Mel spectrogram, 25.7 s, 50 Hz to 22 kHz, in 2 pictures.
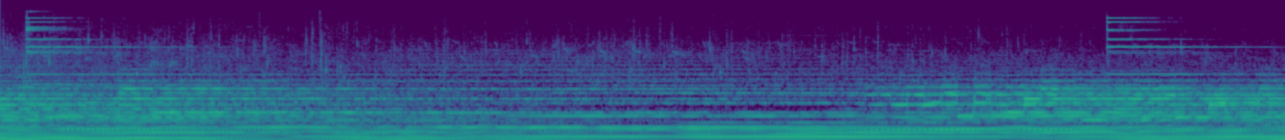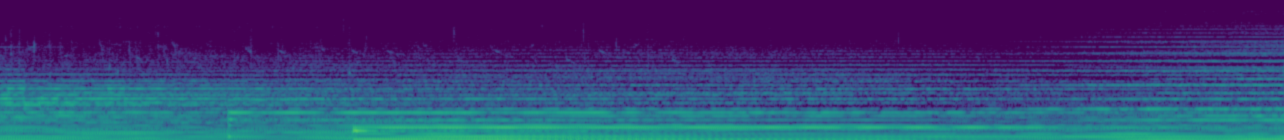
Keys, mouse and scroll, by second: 1.9 Tab, 2.3 s, 3.1 click, 3.6 Tab, 5.0 middle click, 7.1 shift+middle click, 8.3 click, 9.8 click, 10.5 middle click, 13.4 shift+middle click, 14.3 middle click, 18.9 Tab, 18.9 Escape, 18.9 click, 19.3 click, 19.9 click, 21.0 click, 24.5 Escape.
